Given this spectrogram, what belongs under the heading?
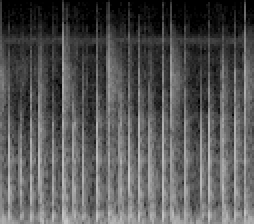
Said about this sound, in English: When you hear that knock, you know it's my brother coming home.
